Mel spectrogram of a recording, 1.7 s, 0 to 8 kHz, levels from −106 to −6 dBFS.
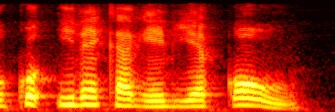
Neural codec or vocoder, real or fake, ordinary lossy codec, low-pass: codec, 24 kHz, 6 kbps, HILCodec; fake; none; 7.2 kHz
